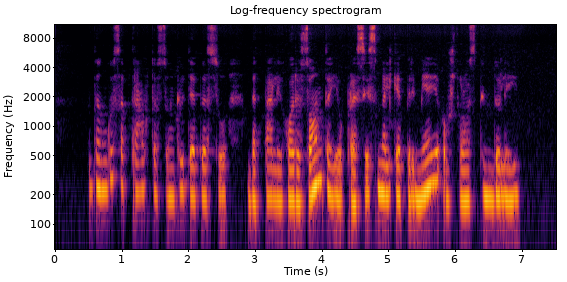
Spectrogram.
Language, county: Lithuanian, Kaunas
